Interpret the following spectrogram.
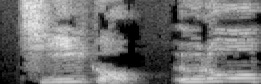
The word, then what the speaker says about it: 직업: 직업은 이렇게 직업으로 발음되는데요.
